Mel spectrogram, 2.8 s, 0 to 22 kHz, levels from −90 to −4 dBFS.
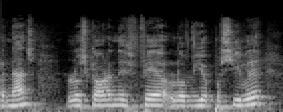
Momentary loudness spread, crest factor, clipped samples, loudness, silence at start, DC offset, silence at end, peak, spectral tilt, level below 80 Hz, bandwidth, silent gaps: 7 LU; 16 dB; under 0.1%; -24 LUFS; 0 s; under 0.1%; 0.1 s; -8 dBFS; -6 dB/octave; -44 dBFS; 13 kHz; none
